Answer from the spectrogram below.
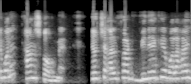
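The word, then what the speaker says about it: Binet: জন্য নির্দেশ দেয়া হয়তো এরপরে 1905 সালের এইযে বিন হ্যাব বল বিনেদ বিনেদ এগুলো তো বিদেশী নাম আমরা ভারতীয়রা উচ্চারণ করলে অলরেডি সমস্যা হবে স্পেলিংটা ভুল হবে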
